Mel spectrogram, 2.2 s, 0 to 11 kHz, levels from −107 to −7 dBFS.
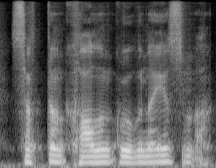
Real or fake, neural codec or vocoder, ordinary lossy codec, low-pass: fake; autoencoder, 22.05 kHz, a latent of 192 numbers a frame, VITS, trained on many speakers; none; none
